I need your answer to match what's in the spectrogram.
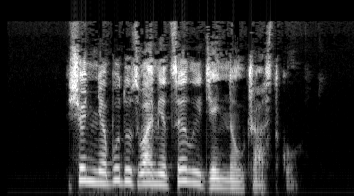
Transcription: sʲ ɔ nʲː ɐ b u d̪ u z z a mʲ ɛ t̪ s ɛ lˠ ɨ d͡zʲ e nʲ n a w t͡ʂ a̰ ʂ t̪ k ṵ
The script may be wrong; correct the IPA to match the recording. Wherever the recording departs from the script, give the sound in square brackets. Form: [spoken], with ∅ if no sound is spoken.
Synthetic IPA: sʲ ɔ nʲː ɐ b u d̪ u z [v] a mʲ [i] t̪ s ɛ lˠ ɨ d͡zʲ e nʲ n [ɐ] w t͡ʂ a̰ [s] t̪ k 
